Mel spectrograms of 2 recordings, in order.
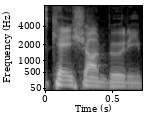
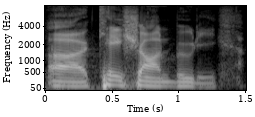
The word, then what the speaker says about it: Kayshon Boutte: It is Kayshon Boutte, by the way, is the pronunciation. So Kayshon Boutte.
